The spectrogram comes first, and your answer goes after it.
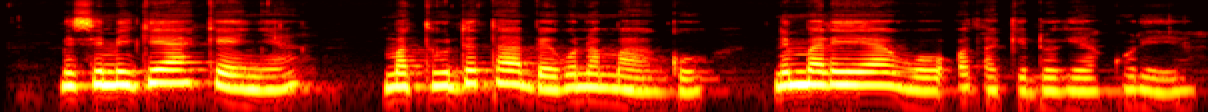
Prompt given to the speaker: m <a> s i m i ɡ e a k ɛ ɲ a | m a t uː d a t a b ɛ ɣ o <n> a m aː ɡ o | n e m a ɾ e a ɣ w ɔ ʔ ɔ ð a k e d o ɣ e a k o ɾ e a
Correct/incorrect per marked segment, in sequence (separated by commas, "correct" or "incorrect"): incorrect, correct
